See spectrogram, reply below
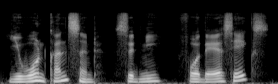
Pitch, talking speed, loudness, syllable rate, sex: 145 Hz, 150 wpm, -18 LUFS, 4.3 syllables/s, male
